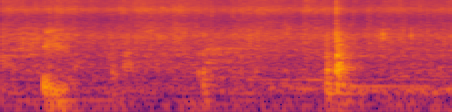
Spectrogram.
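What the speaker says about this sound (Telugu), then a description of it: "క్యారెట్ త్వరగానే వేగిపోద్దాయి" Carrot pieces fry in a pan, giving a steady, soft sizzle. A few brief stirring scrapes rise above the hiss, close by and at moderate volume.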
